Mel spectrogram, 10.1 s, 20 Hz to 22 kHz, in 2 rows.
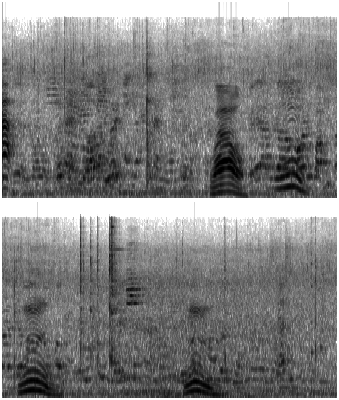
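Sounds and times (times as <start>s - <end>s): faint voices: 0.0s - 10.0s
fish sizzling in a pan: 0.0s - 10.0s.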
